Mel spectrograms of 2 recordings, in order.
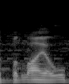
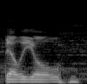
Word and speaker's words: Belial: We're just so used to like, oh, it looks like a Belial. It's what I would call it as a Belial, but it's Belial.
